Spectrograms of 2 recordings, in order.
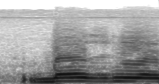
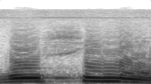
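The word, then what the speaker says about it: بوسنیا: رہے تھے کہ اللہ بوزنیا میں مسلمانوں کی، اللہ منصر المسلمین فی البوزنیا، حالانکہ وہ ملک بوسینا ہے، اسلامی ملک ہے، بوسینا اس کا نام ہے.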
